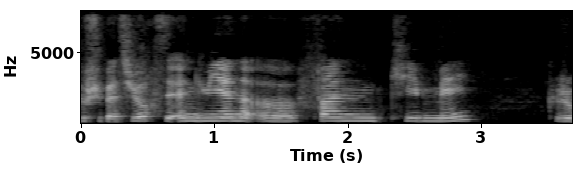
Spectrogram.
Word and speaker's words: Nguyen: les montagnes de euh alors je crois qu'on prononce pas le n en vietnamien mais du coup je vais le dire parce que je suis pas sûr c'est Nguyen fanem que je prononce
